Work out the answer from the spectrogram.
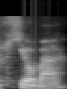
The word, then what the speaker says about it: Jehová: Yahvé o Yehová, pero se le añade las vocales para que se pueda pronunciar como el Jehová, como Jehová, y ese Jehová es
